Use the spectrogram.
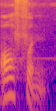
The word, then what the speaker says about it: orphan: I'm an orphan. Orphan, R is not pronounced in British pronunciation.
